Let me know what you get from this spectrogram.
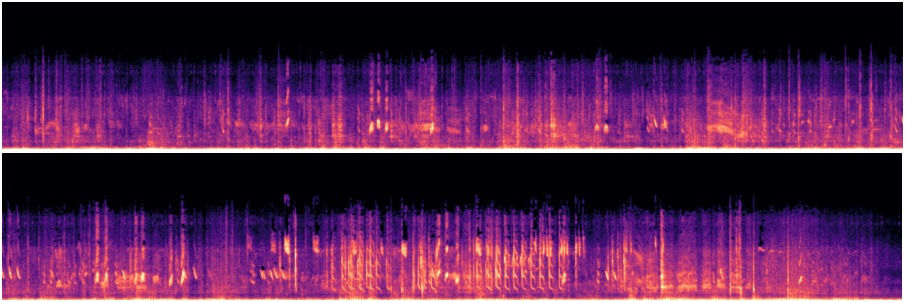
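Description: Small birds chirping and twittering in quick runs of high calls, busiest from about twenty seconds in, with a few sharp taps and a steady low rumble underneath.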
